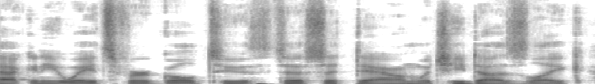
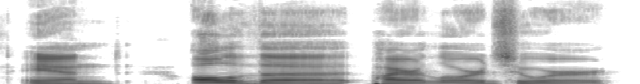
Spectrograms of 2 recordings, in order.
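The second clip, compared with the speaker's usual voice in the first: normal talking voice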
